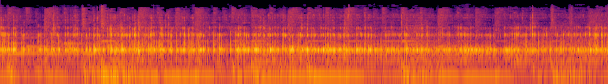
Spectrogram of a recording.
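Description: Juice being sucked hard through a drinking straw in one long, unbroken, steady draw with a crackly slurping texture.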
